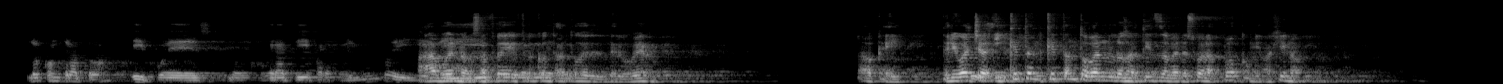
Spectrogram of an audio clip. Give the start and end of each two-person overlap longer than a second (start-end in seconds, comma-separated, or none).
4.2-5.7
